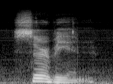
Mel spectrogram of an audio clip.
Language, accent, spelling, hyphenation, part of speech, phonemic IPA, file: English, US, Serbian, Ser‧bi‧an, adjective / noun, /ˈsɜɹ.bi.ən/, En-us-Serbian.ogg
- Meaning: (adjective) Of or pertaining to Serbia, the Serbian people or their language; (noun) 1. A native or inhabitant of Serbia 2. A Serb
